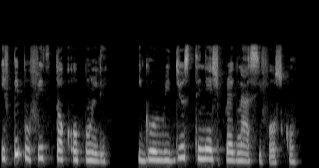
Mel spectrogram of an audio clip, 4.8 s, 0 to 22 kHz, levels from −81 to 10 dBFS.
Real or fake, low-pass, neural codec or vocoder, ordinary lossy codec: real; 7.2 kHz; none; none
